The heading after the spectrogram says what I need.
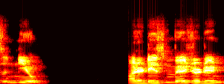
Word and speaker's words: nu: It is pronounced as nu, and it is measured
